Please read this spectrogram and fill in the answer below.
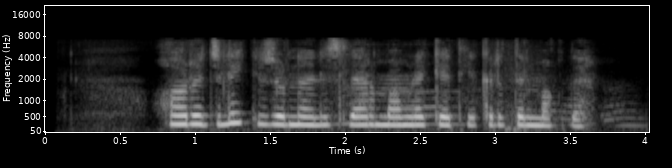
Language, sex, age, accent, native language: Uzbek, female, 18-24, Farg'ona, Uzbek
